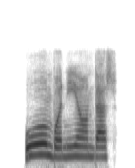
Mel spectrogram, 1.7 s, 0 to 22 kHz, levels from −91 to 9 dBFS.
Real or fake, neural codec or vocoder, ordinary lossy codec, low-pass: fake; codec, 16 kHz, 0.5 kbps, X-Codec, HuBERT features, trained on LibriSpeech; Opus, 32 kbps; 7.2 kHz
